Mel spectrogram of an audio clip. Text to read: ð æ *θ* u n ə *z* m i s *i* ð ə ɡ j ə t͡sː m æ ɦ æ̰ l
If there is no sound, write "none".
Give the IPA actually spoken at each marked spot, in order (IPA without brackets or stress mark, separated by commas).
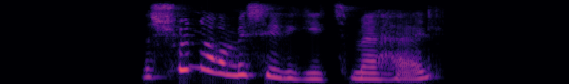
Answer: ʃ, ʁ, i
